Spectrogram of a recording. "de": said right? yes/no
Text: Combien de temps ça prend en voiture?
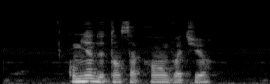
yes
